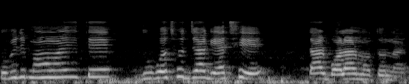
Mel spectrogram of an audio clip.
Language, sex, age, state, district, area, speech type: Bengali, female, 45-60, West Bengal, Kolkata, urban, spontaneous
